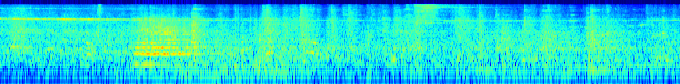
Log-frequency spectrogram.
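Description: Hopper wagons of a freight train running past close by, wheels clicking and rumbling over the rail joints. A short single horn blast sounds about a second and a half in.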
